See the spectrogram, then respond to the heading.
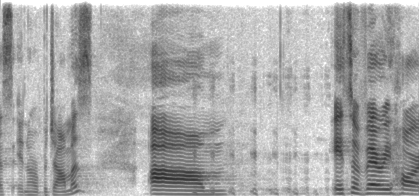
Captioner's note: giggles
